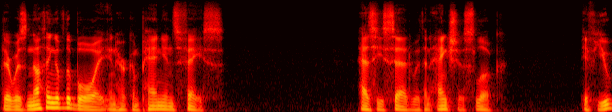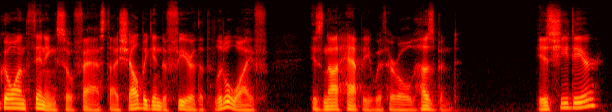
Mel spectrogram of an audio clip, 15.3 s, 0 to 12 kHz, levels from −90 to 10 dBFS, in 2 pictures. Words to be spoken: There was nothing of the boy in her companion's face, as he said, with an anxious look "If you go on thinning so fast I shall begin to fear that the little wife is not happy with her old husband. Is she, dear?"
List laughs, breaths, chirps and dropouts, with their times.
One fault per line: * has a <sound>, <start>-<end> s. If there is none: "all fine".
all fine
